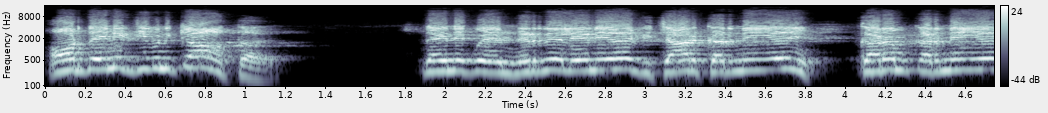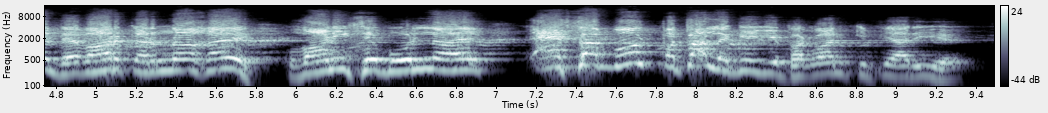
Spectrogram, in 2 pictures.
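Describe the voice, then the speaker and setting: A man's voice: very high voice, normal speed, pushed and bright, a little hiss or hum. A man giving a devotional sermon as a spiritual teacher, fervent, repeating words for emphasis, quoting verse and calling his listeners children.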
